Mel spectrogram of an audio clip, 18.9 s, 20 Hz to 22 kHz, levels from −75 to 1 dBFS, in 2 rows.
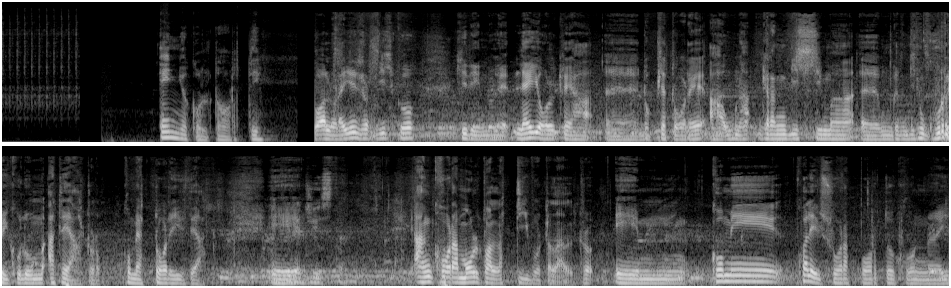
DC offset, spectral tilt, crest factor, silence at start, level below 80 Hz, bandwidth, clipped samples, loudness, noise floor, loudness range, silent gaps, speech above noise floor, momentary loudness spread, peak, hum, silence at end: under 0.1%; -6 dB/octave; 16 dB; 1.6 s; -40 dBFS; 17 kHz; under 0.1%; -17 LUFS; -53 dBFS; 3 LU; 2.97-3.13 s; 37 dB; 12 LU; 0 dBFS; none; 0 s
